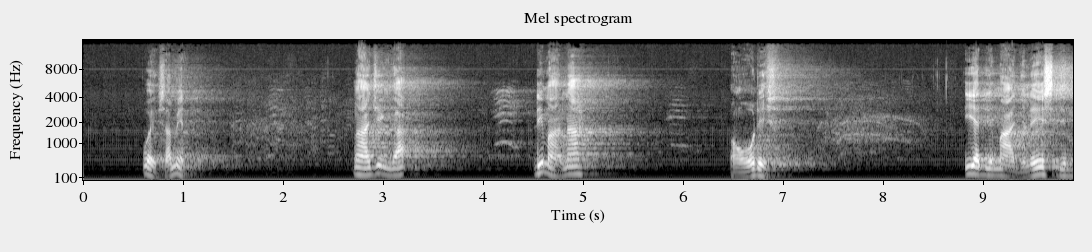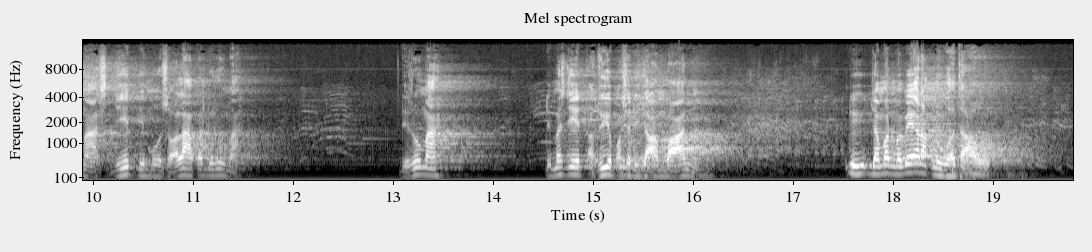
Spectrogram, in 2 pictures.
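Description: A man speaks with animation in short bursts through a loudspeaker, echoing in a large space.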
